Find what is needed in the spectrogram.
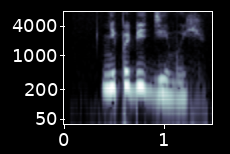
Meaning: invincible
- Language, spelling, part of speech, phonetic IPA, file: Russian, непобедимый, adjective, [nʲɪpəbʲɪˈdʲimɨj], Ru-непобедимый.ogg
